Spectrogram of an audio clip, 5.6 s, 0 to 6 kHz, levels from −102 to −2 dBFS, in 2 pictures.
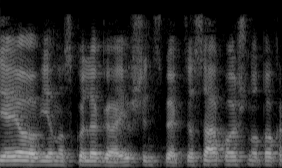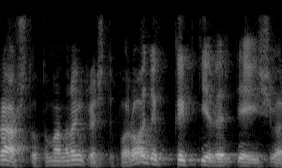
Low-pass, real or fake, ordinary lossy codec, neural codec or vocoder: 5.4 kHz; real; MP3, 48 kbps; none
